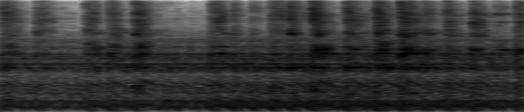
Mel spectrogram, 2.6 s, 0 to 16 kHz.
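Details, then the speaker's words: Warmed-up chainsaw after leaning the low-speed screw in, idle now about 2,800–2,900 rpm: crisp two-stroke buzz that rises and settles cleanly without bogging or surging. Normal idle and throttle response. "The throttle just stabilized out. 28, 29. Check my throttle response."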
